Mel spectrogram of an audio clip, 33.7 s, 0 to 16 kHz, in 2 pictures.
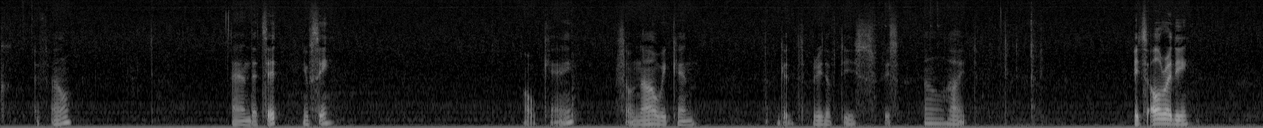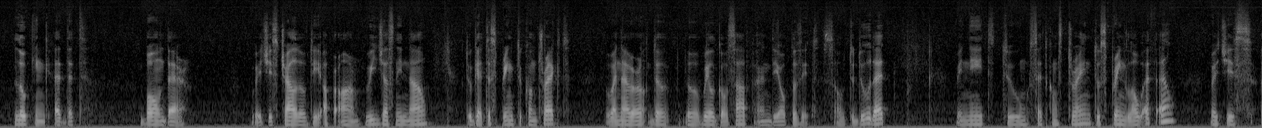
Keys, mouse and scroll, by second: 2.2 middle click, 2.5 middle click, 5.8 middle click, 6.0-7.8 middle drag, 9.1 Tab, 10.2 Tab, 10.7 Tab, 13.6 g, 15.5-15.8 drag, 23.8 g, 24.5-25.3 drag.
